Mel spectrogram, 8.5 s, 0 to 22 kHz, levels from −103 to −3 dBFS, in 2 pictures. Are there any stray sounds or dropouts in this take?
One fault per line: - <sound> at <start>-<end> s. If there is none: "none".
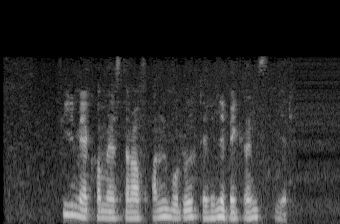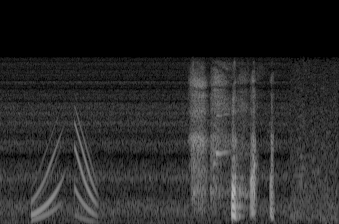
- chirp at 4.6-5.5 s
- laugh at 6.6-7.7 s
